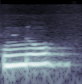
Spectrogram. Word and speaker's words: Nu: Primero porque ni argumentan que se pronuncia nu en los países anglosajones y esto se podría confundir con la palabra new, que es nuevo, entonces dijeron esto causaría problemas, la descartan.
